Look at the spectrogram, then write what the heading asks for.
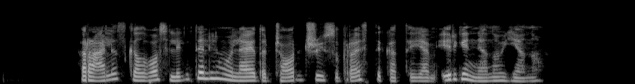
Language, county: Lithuanian, Vilnius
